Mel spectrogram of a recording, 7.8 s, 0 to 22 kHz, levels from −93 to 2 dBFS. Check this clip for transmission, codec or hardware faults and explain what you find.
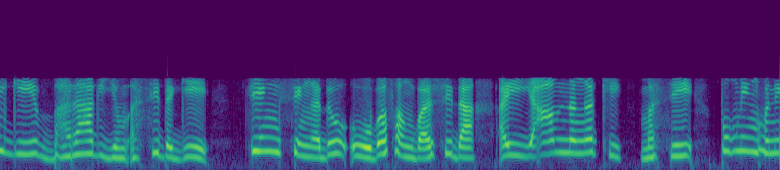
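No transmission, codec or hardware faults appear here.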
